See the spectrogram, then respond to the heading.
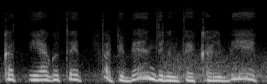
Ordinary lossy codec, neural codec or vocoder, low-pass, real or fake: Opus, 24 kbps; none; 14.4 kHz; real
